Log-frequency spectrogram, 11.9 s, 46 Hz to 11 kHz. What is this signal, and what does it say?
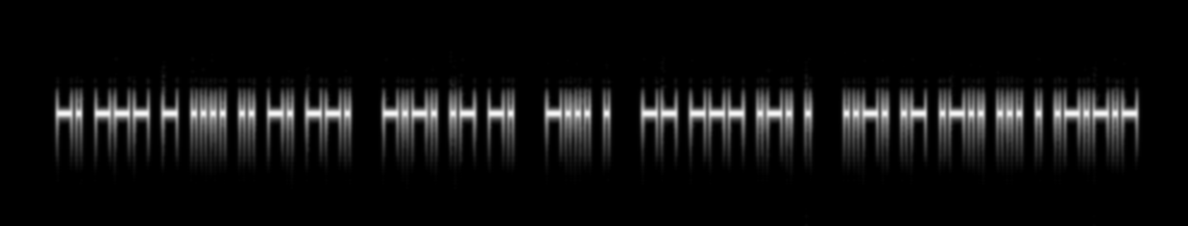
Morse code, heard as a keyed tone, about 25 wpm, 700 Hz. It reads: NOTHING CAN BE MORE FALSE.
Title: Sentences from Top 1600 Words 25wpm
